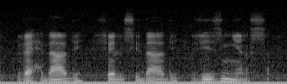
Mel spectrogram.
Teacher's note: vocês percebam que eu não pronuncio a letra D no final da palavra ela praticamente é muda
